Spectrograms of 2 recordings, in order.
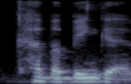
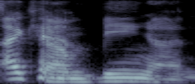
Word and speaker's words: kambingan: But she calls it cababinga because she could not pronounce kambingan.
